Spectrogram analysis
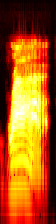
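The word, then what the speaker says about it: Robb: of the elementary school is rob or to take so that's what you know even though it's spelled with two b's um you know it was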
